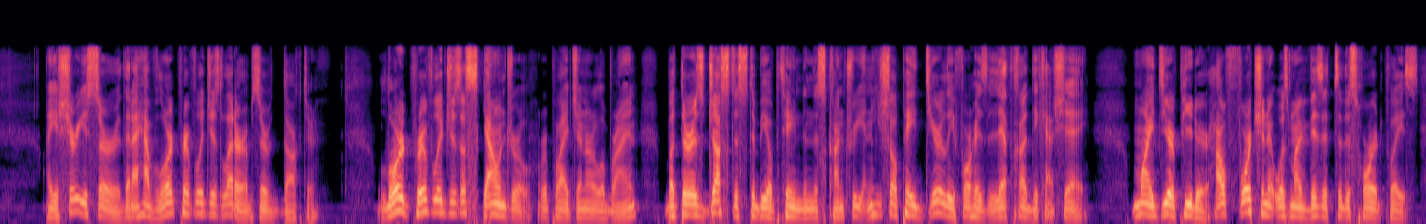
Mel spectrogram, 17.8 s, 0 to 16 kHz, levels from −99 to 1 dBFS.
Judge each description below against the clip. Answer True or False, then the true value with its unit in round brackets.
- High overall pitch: False (110 Hz)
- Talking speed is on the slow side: False (180 wpm)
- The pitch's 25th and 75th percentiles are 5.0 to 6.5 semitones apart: True (5.3 semitones)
